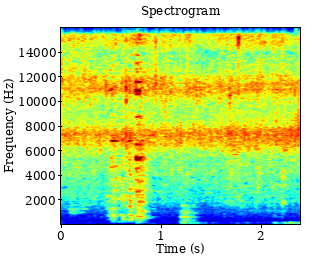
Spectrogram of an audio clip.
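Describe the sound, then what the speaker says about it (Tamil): Onions and green chilies sauté in a pan for an Andhra-style green chili chutney, giving a steady close sizzle with a couple of brief stirring scrapes. "வெங்காயம் நல்லா வதங்கட்டும். இதுலேயே பச்சை மிளகாவையும் போட்டுக்கலாம்."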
